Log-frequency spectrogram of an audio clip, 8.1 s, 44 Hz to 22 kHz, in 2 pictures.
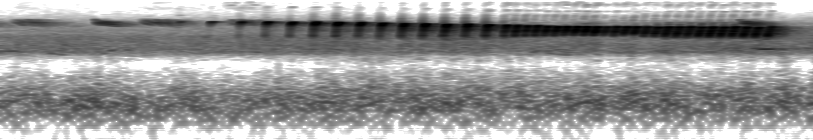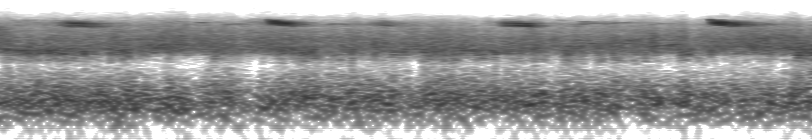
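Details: June 2024, Gilfach Nature Reserve in mid-Wales: a Wood Warbler gives its characteristic song, sharp high notes quickening into a loud, silvery, gradually falling trill near three seconds long, then sparse soft high calls.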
